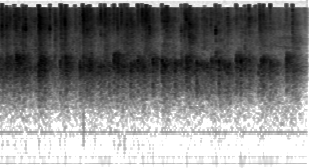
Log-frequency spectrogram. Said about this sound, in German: Und die Männer, die sollen mal richtig klatschen, ja.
